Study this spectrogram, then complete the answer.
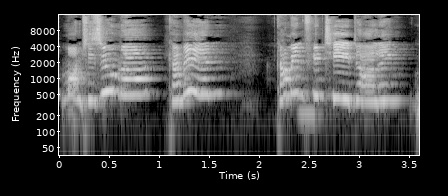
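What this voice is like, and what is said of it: Posh English accent that slips. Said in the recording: “It'll be in the posh the posh park on Hampstead Heath... That was like My Fair Lady. She was fine and then she dropped it.”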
